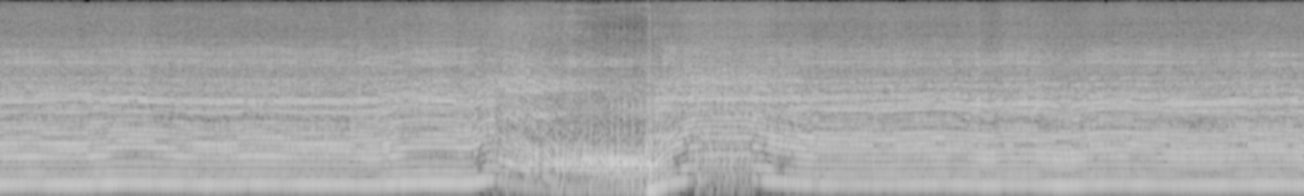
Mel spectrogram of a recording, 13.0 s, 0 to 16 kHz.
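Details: Modified Stihl 193T climbing saw (muffler mod, ~8–9° timing advance, limiters removed, 93 non-E fuel, 16-inch bar, PS3 .050 full-chisel chain) cutting a log at full throttle: high steady scream sags as chain bites, then climbs back; healthy.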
